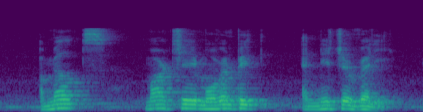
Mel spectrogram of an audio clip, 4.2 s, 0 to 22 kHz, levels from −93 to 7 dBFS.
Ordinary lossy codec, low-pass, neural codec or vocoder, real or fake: none; none; none; real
